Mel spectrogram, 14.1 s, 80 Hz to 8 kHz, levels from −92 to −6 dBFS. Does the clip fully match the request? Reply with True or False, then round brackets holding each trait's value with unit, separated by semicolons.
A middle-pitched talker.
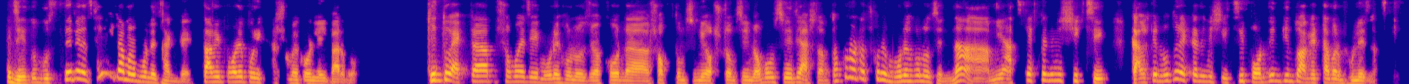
True (160 Hz)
